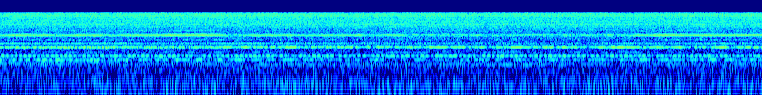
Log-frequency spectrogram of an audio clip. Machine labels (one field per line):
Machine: pump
